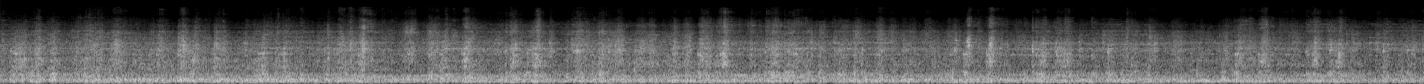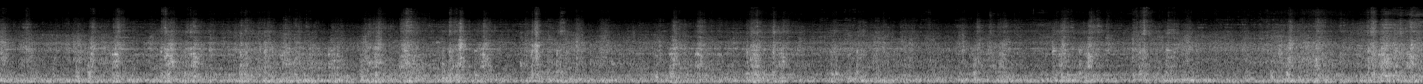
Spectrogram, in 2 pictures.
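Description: Freight cars of a passing train rolling by close up, steel wheels clicking over the rail joints in a steady run of clacks over a continuous rumble.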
